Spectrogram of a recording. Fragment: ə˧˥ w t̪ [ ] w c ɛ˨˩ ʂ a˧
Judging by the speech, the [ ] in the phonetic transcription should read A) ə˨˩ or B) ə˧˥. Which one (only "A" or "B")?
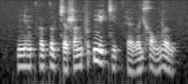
A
